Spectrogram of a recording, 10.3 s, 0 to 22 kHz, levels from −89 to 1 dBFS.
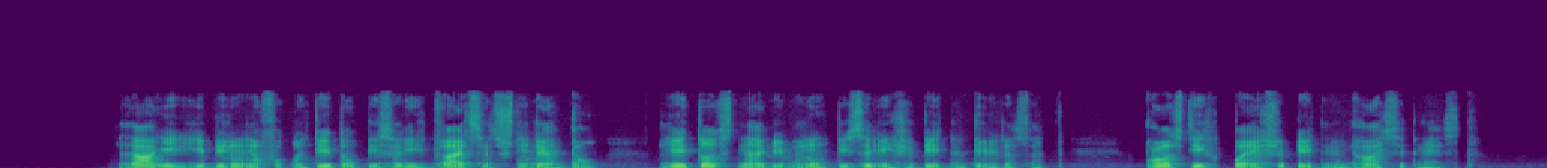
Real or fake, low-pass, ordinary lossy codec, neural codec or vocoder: fake; 9.9 kHz; none; autoencoder, 22.05 kHz, a latent of 192 numbers a frame, VITS, trained on one speaker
